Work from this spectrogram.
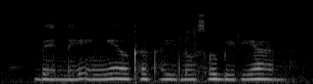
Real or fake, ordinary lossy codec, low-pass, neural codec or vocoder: real; none; 10.8 kHz; none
